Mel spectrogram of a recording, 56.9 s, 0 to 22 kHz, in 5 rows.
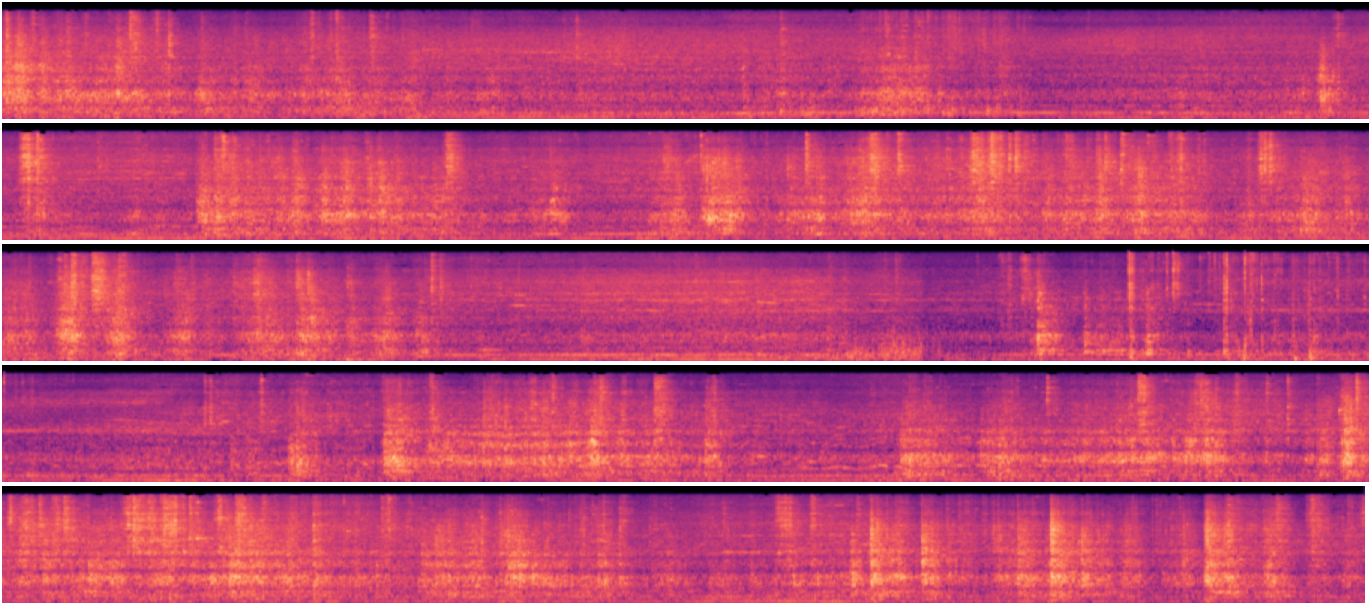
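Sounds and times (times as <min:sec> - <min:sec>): excavator diesel engine running: 0:00.0 - 0:56.9
bucket clanking on rock: 0:31.4 - 0:34.2.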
